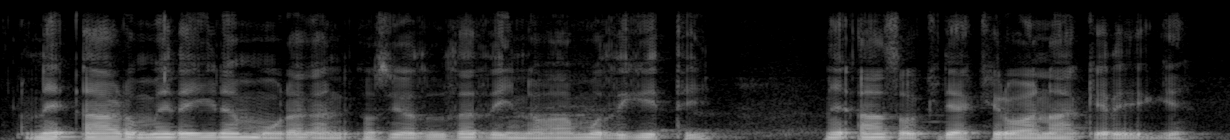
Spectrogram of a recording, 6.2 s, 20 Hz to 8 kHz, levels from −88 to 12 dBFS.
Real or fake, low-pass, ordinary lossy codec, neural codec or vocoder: real; 7.2 kHz; none; none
